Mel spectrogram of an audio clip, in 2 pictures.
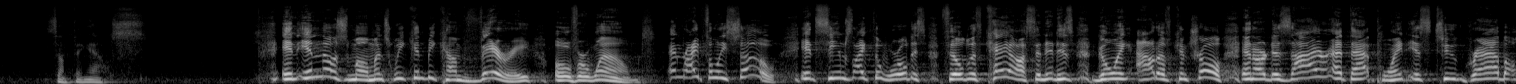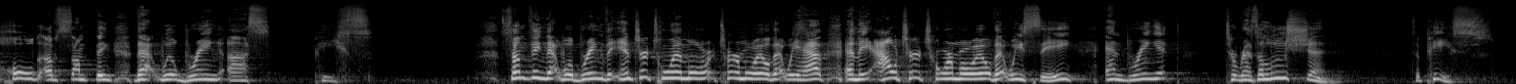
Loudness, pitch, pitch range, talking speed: -22 LUFS, 235 Hz, 205-270 Hz, 140 wpm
